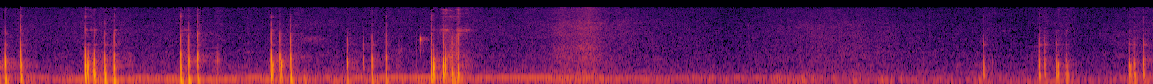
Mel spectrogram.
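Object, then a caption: Small ceramic jar with cork lid. Fingertips and nails tap and scratch the cork lid of a small hollow white ceramic jar with a blue rim. Clusters of short, dry taps and scratchy strokes come in uneven bursts over a low hollow hum. The taps die away almost instantly, with a quieter stretch in the middle.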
